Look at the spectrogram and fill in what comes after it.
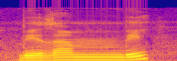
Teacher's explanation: नून साकिन के बाद बा है लिहाजा गुन्ना होगा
